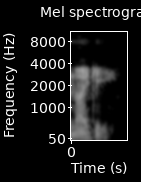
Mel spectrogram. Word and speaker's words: Nike: a great example from Nike you notice I use the American pronunciation of Nike there because that's you know how it's pronounced the but anyway sorry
